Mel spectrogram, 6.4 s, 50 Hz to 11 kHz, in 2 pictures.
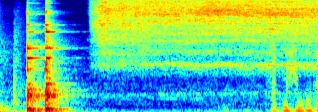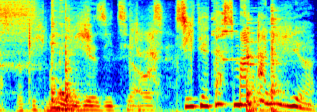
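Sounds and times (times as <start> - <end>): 
dishes and mugs clinking while washing up in a kitchen: 0.2 - 0.9, 3.7 - 4.1
steady loud hiss of running water or steam: 0.9 - 4.2
speech: 3.7 - 6.3.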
